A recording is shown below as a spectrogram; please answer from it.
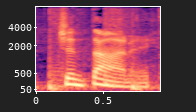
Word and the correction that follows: cento: Oh, close. Cento.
